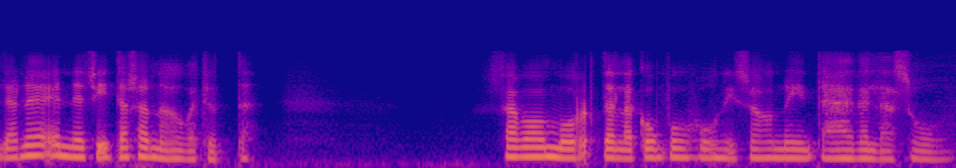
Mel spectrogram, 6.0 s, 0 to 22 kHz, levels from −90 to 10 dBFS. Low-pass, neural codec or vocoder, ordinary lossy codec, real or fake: 7.2 kHz; codec, 16 kHz, about 1 kbps, DyCAST, with the encoder's durations; none; fake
